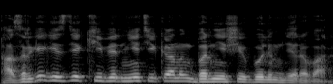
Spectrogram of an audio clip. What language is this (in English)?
Kazakh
